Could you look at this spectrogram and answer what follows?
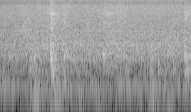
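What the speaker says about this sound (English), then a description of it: "I'm going to put the red herring in the pot" Red herring frying in a pot for a Jamaican ackee dish, a steady close hissing sizzle with a few sharper crackles and clinks, with no talking.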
